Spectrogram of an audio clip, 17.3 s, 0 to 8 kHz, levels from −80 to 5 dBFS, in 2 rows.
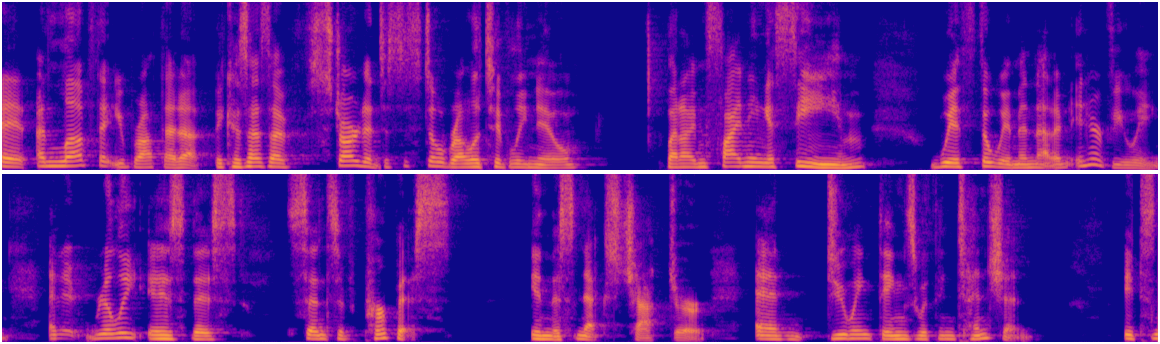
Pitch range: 160-205 Hz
